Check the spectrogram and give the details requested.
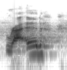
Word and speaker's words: Ra'ed: It's like rapid without the P, Ra'ed.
